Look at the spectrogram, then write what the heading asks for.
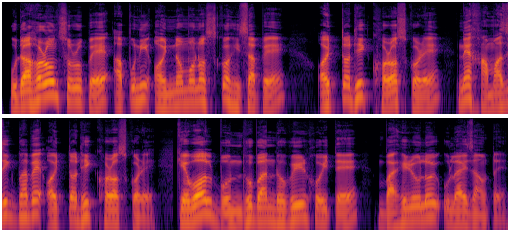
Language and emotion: Assamese, neutral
